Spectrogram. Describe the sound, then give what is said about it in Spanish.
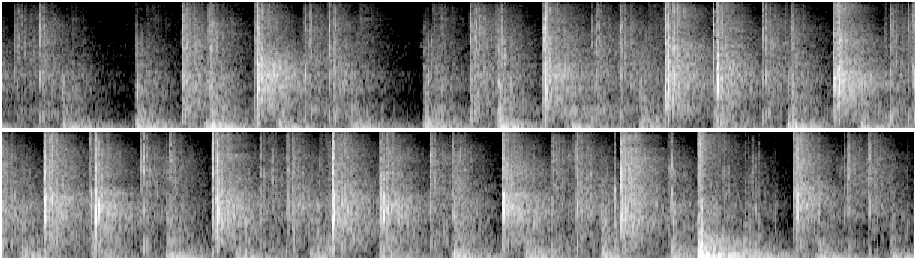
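A recording of Cuban percussion music: a dense, driving rhythm of sharp hand-drum slaps and deeper thumps, struck in quick steady patterns with bright accents throughout, and no voices. “Vamos a escuchar un poco de su música para que ustedes vean por qué estamos tan contentos de recibirlo aquí en nuestros estudios.”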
